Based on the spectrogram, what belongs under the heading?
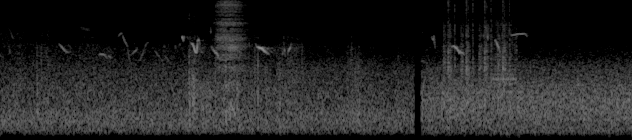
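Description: Faint, short, high chirps of a small bird in two brief flurries, over a steady low hiss of outdoor background noise. The sound drops out for an instant about four seconds in.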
